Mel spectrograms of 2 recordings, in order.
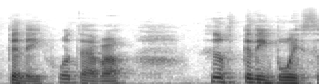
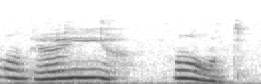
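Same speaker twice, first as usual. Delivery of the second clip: high, small plea to Daddy; pleading filly; 13 semitones higher, 6 dB quieter than usual. Acted. Daughter begs her dad to stop, small and pleading. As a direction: beg him softly not to.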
